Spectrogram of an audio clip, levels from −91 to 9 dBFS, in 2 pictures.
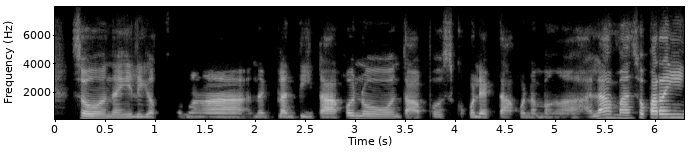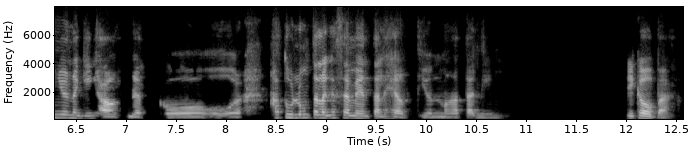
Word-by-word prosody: So, 155 -2 +1
nahilig 145 -1 -3
ako - - -5
sa - - -19
mga 135 -1 -2 0.4
nagplantita 135 0 -1
ako - - -4
no'n 150 -2 -4
tapos 145 +5 -4
kokolekta - - -3
ako - - -7
ng 125 0 -11
mga 125 0 -10 0.2
halaman. 195 +5 +3
So 235 - 0
parang 230 +1 +7
yun 225 -2 -1
yung - - -11
naging 175 -2 -4
outlet 145 -2 +4 0.2
ko, 125 - -4 0.3
oo 125 +2 -5 0.3
katulong 215 +1 -3
talaga 200 -1 +5
sa 190 -2 +3
mental 160 -3 +2
health 130 -4 -1
yun 125 +1 -10
mga 130 0 -5
tanim. 115 -2 -13 1.3
Ikaw - - +6
ba? - - 0
145 Hz, 155 wpm, -25 LUFS, 130-180 Hz, 1.3 s, parang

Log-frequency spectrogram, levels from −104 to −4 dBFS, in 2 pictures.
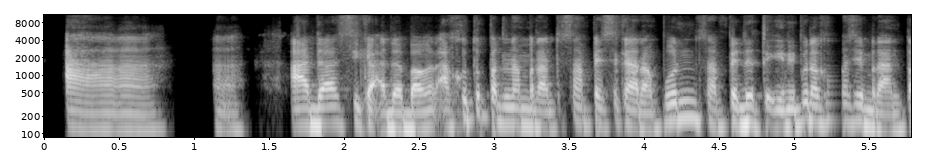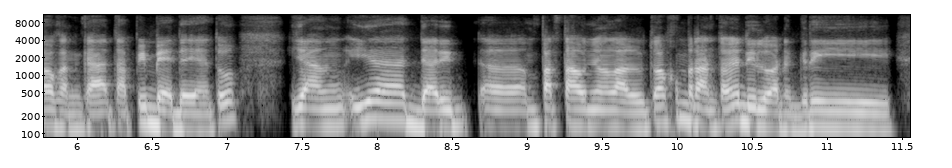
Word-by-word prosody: Ah, 110 -2 -1 0.3
heeh. 115 -3 -10 0.3
Ada 140 +2 +5
sih, 145 0 -8
Kak, 110 - +2
ada 115 - +3
banget. 115 +2 +3
Aku 130 - -5
tuh 225 - -4
pernah 145 -8 0
merantau 120 -4 -1
sampai 140 -1 -3
sekarang 115 -3 +1
pun, 175 +3 0
sampai 130 -5 -1
detik 150 -5 0
ini 130 0 -1
pun, 150 +3 +1
aku 150 - -7
masih 155 -2 -2
merantau 110 0 +1
kan, 115 - -2
Kak. 115 0 +2
Tapi 115 +6 -3
bedanya 115 -6 +2
tuh, 175 +3 -2 0.3
yang 135 -1 -1
iya 165 +2 +1
dari, 130 -2 +1
eee, 125 -1 -3
4 130 +2 -1
tahun 130 -1 +3
yang 125 - -1
lalu 115 -2 +2
itu 150 - +1
aku 150 +4 -4
merantaunya 145 0 +1
di 145 - +3
luar 115 -4 +1
negeri. 115 0 -1
130 Hz, 210 wpm, -23 LUFS, 115-145 Hz, 0.3 s, Ada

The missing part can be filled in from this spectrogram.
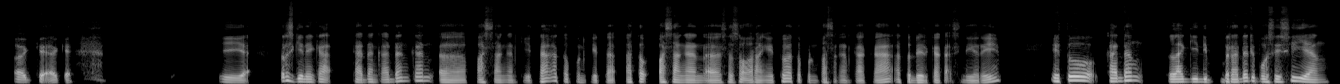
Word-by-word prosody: Oke - - 0
oke. - - -2 1.5
Iya. 100 -3 +1 0.3
Terus 170 0 +1
gini, 120 -4 +3
Kak, - - 0 0.2
kadang-kadang 115 +7 -1
kan, 175 -1 0
eee, 100 -2 0
pasangan 100 -2 -4
kita 115 - -2
ataupun 115 -7 -8
kita - - -4
atau - - -1
pasangan, 105 -3 +2
eee, 95 0 +2
seseorang 100 -1 -1
itu, 140 - -1
ataupun 95 -9 -4
pasangan, 95 -2 -6
Kakak, 95 +7 0
atau 110 - -6
diri, 100 -3 +3
Kakak, - - -2
sendiri. 100 - -2 0.5
Itu 180 +3 +6
kadang 170 +5 +3 0.3
lagi 120 +1 +5
dip 120 - 0
berada 115 +6 +4
di 160 - +1
posisi 125 +5 +2
yang 110 -3 +4
110 Hz, 150 wpm, -26 LUFS, 100-140 Hz, 1.5 s, Itu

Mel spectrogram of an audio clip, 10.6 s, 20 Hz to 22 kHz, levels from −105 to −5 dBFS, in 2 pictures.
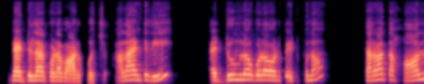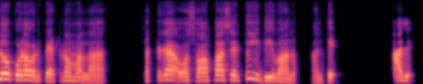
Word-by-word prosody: బెడ్డులా 210 0 +6
కూడా 190 0 +4
వాడుకోవచ్చు. 160 -4 -1 0.2
అలాంటిది 225 0 +3 0.6
బెడ్‌రూమ్‌లో 235 +7 +2
కూడా 230 0 +5
ఒకటి 215 -1 0
పెట్టుకున్నాం. 215 +4 -5 0.6
తర్వాత 240 +5 +3 0.2
హాల్‌లో 230 +8 +4
కూడా 230 0 +3
ఒకటి 210 -1 -3
పెట్టడం 190 +3 -4
వల్ల, 155 -4 -6 0.7
చక్కగా 210 +3 -2 0.2
ఓ - - -1
సోఫా 200 +4 0
సెట్టు 220 +2 -5
ఈ - - -4
దివాను 170 -4 -2 0.3
అంతే. 160 - -7 0.8
అది. 415 +1 -3
210 Hz, 125 wpm, -22 LUFS, 185-230 Hz, 0.8 s, బెడ్డులా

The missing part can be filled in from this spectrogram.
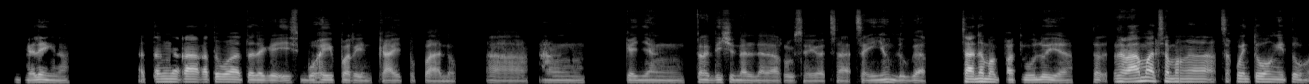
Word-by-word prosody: Ang 105 - -13
galing, 105 +1 +3
'no? 90 0 -6 0.7
At - - -7
ang 125 +1 +1
nakakatuwa 120 -1 +4
talaga 105 -2 +1
is 95 0 -4
buhay 100 +1 0
pa 100 -2 -1
rin 90 -3 -5
kahit 90 0 0
papaano, 80 -1 -4 0.3
ah, 85 -3 -6 0.2
ang 95 -2 -7 0.4
ganiyang 95 -2 -4
tradisyonal 105 -2 -2
na 90 -1 -4
laro 90 +1 -8
sa'yo 85 0 -6
at - - -20
sa - - -5
sa - - -4
inyong 105 +4 -2
lugar. 90 -1 -3 0.4
Sana 130 +1 +9
magpatuloy, 110 -2 +1
ah. 95 - -5 0.2
Sa 110 - -4
salamat 140 +5 +7
sa 145 - +3
mga 130 -1 0 0.3
sa - - -4
kuwentuang 125 -2 0
ito, 115 +1 -3
105 Hz, 160 wpm, -25 LUFS, 95-120 Hz, 0.7 s, Sana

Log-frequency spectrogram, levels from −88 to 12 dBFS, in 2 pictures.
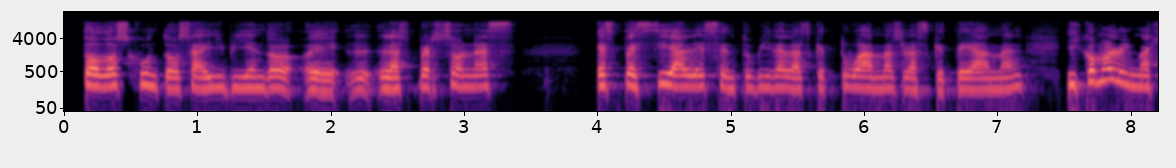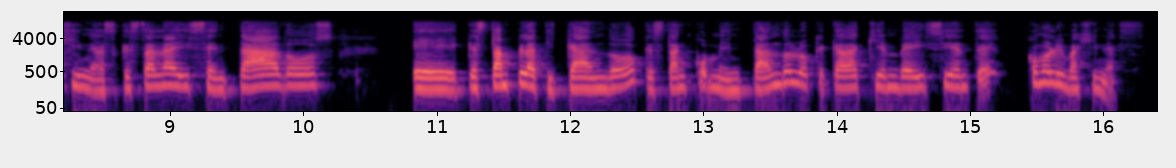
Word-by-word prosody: Todos 205 -1 +7
juntos 180 -6 -1
ahí 180 +2 +1
viendo, 185 0 0
eh, 155 -3 +2
l 160 +2 -6
las 175 0 +2
personas 195 +1 -1 0.6
especiales 205 -1 +2
en 180 -3 -3
tu 185 +1 -8
vida, 190 0 -3
las 170 -1 -1
que - - -6
tú 190 +2 -2
amas, 180 -1 +2
las 160 -1 -4
que 155 - -6
te 165 +2 0
aman. 165 +4 -2 0.3
Y, 225 -1 -1
¿cómo 270 +5 +7
lo 285 - +5
imaginas?, 195 -8 -4
¿qué 180 - -8
están 200 +4 -1
ahí 210 -2 0
sentados?, 205 +4 +1 0.5
eh, 165 -2 +2
¿qué 185 - -1
están 205 +3 +3
platicando?, 175 - +1
¿que 170 - -8
están 170 +2 -4
comentando 170 +6 -3
lo 225 -5 -3
que - - -14
cada 185 0 0
quien 195 0 -6
ve 185 -1 -1
y 185 - -5
siente? 205 - -6
¿Cómo 250 +1 -1
lo 245 - -1
imaginas? 170 -7 -8
185 Hz, 165 wpm, -24 LUFS, 170-205 Hz, 0.6 s, Todos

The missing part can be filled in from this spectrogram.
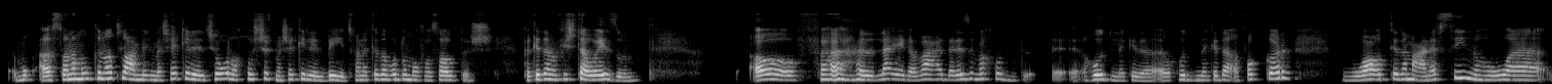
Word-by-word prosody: م 205 - -2
أصل 210 0 0
أنا 245 - +6
ممكن 265 +2 +3
أطلع 270 -2 +4
من 220 -2 -1
مشاكل 255 +6 +1
الشغل 235 +4 +2
أخش 240 +3 -2
في 245 -5 -7
مشاكل 230 +3 -2
البيت، 185 -2 +1
فأنا 200 +2 -5
كده 230 +2 0
برضه 230 0 -1
ما 205 -2 -1
فصلتش، 195 - -4 0.3
فكده 230 +5 +2
ما 230 - +1
فيش 235 +1 -6
توازن. 210 -6 +3 1.1
آه 215 -1 +4
ف 205 +3 -8 0.5
لأ 245 +3 -1
يا 230 -2 -2
جماعة 230 +4 -3
أنا 220 -2 -7
لازم 240 +3 -2
آخد 250 - -8 0.2
آآ - - -11
هدنة 215 -2 +2
كده 175 -1 -5
هدنة 200 -2 -4
كده 205 +1 -4
أفكّر 245 +7 -1 0.5
وأقعد 215 +5 +1
كده 245 +1 0
مع 225 -5 +1
نفْسي 230 +8 -1
إن 285 -4 +2
هو 210 -1 -1
220 Hz, 160 wpm, -23 LUFS, 200-240 Hz, 1.1 s, أنا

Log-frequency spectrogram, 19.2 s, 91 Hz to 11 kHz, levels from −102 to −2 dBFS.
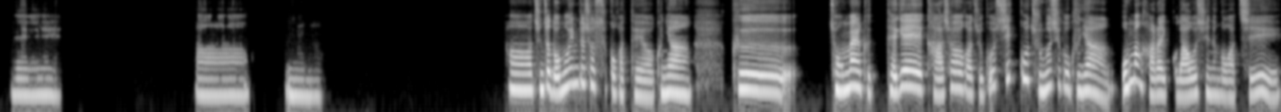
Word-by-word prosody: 네. 195 -1 -7 2.0
아, 190 -1 -6 0.6
음. 185 -3 -5 2.8
아, 235 -1 +3
진짜 245 +2 +5
너무 230 +5 +4
힘드셨을 305 -5 -2
것 215 -3 0
같아요. 185 -3 -4
그냥 205 -2 +1 0.6
그 225 -4 +3 0.6
정말 250 +3 +5
그 215 -3 -5 0.2
댁에 255 +2 +5
가셔 245 +7 -2
가지고 200 +1 -4
씻고 380 +5 -1
주무시고 260 -2 -2
그냥 220 -6 -1 0.2
옷만 325 +7 +4
갈아입고 195 -5 -3
나오시는 195 +2 -2
것 185 -1 -7
같이 180 +1 -4
210 Hz, 155 characters per minute, -22 LUFS, 190-245 Hz, 2.8 s, 진짜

